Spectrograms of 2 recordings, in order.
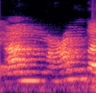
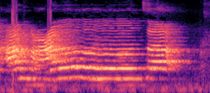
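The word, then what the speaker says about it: أَنْعَمْتَ: Ini an'amta, jangan dibacanya an'amta.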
